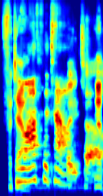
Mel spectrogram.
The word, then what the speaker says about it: Noir Fatale: We're going to talk about Kacey's brand new anthology that she helped put together, Noir Fatale. Noir Fatale. That's exactly how I pronounce it.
